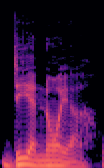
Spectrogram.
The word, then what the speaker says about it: dianoia: Yet there's a separate word for mind here, which is dianoia, which sort of pronounced like paranoia.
